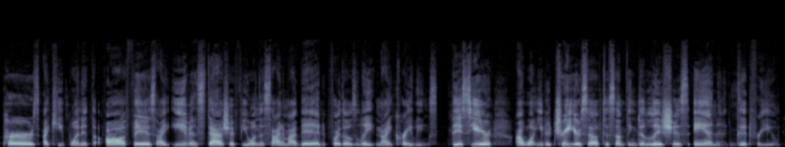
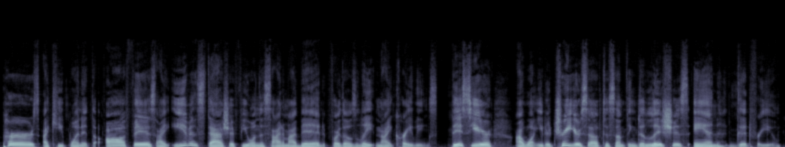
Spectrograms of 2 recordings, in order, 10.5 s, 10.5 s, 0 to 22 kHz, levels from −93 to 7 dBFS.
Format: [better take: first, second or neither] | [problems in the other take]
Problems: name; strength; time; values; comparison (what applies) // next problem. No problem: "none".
second | thin; very; fading below 400 Hz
